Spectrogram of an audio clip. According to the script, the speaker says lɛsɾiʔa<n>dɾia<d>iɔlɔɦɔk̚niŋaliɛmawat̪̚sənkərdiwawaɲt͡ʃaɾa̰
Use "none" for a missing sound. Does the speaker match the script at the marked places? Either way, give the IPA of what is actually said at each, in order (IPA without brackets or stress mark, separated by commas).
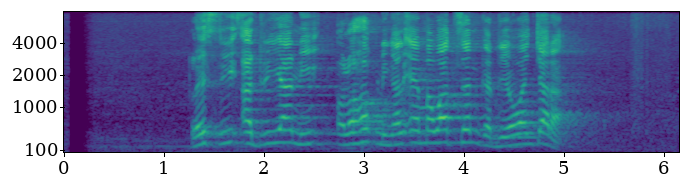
none, n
